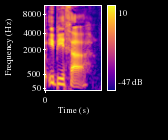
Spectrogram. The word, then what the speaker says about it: Ibiza: That's how you pronounce it in Spain, Spanish. Barcelona, and also Ibiza, FYI.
